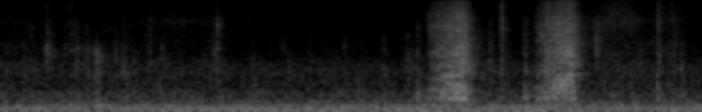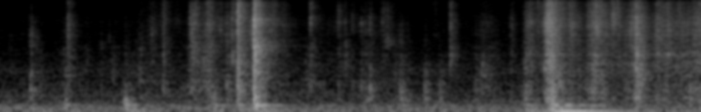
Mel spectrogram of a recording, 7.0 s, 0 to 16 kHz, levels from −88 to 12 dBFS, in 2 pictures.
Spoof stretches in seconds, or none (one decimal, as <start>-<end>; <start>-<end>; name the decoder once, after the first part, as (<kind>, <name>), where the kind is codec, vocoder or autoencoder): none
